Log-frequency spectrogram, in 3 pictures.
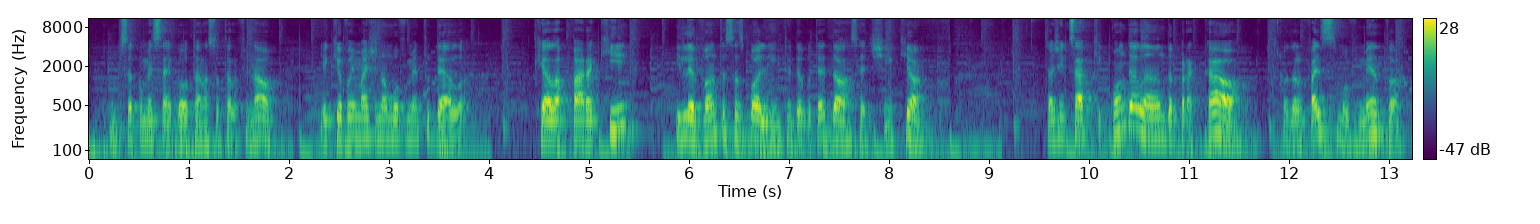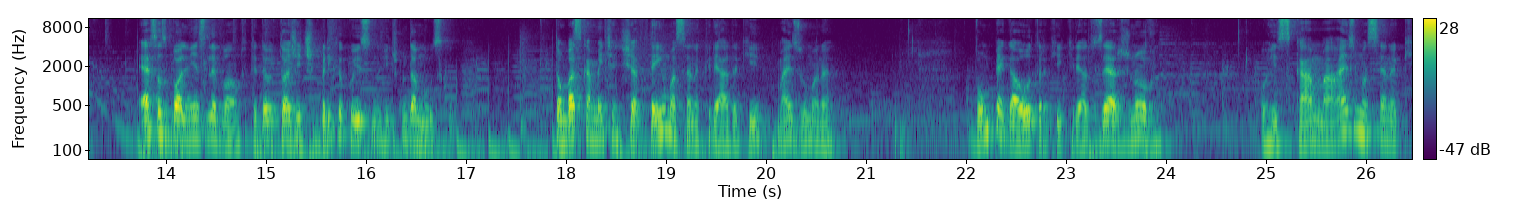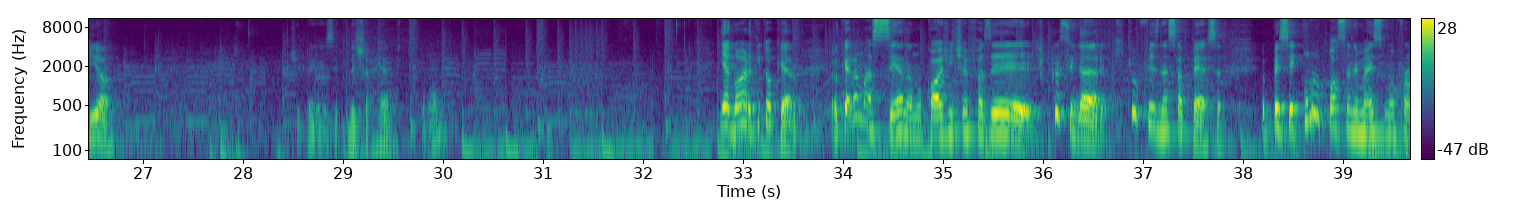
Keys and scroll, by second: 0.0 b, 6.4 ctrl+z, 15.4 ctrl+z, 23.2 ctrl+z, 23.7 b, 27.7 ctrl+z.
